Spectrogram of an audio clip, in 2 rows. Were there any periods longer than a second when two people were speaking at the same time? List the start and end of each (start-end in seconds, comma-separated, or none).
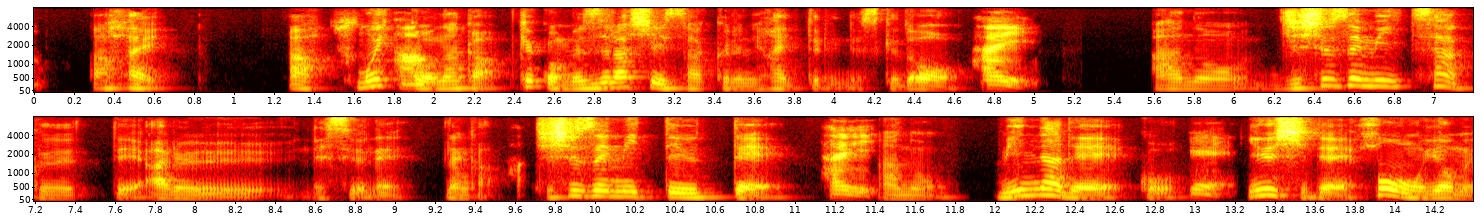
none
